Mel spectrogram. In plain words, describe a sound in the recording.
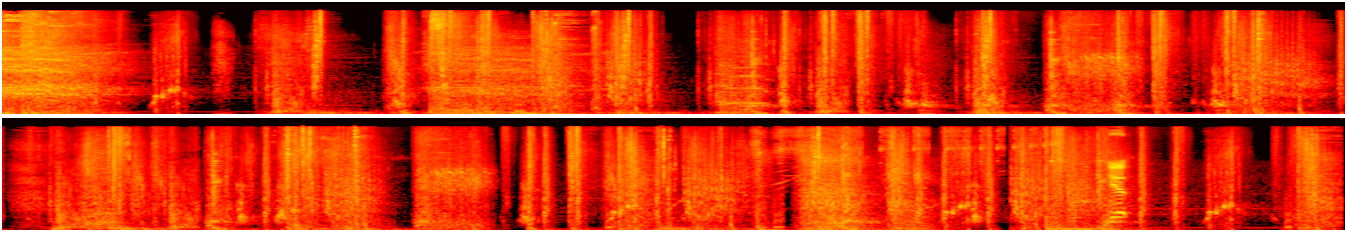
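Cartoon fighters trade blows with quick, punchy hits and whooshes.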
